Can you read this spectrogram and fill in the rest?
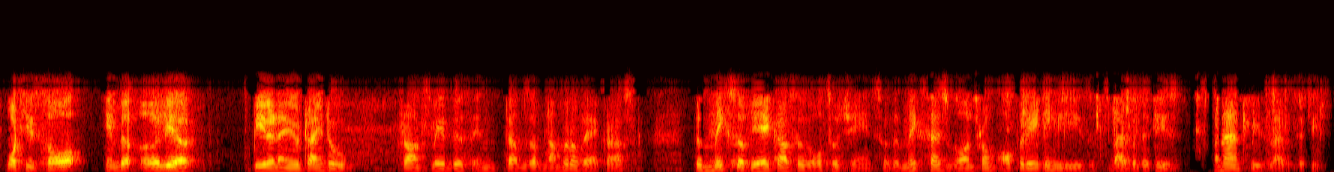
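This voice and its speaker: A man's voice: mid-range voice, fairly even intonation, normal speed. A man speaking as a finance executive, explaining an answer on an earnings conference call. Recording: noisy, narrow phone line with clicks.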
